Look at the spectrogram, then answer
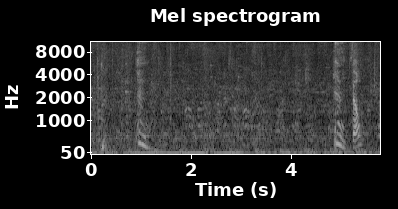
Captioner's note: clears throat; clears throat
